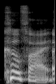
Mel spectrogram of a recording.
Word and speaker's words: Ko-fi: Ko-Fi. It's spelled Ko-Fi, but I guess it's supposed to be coffee.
